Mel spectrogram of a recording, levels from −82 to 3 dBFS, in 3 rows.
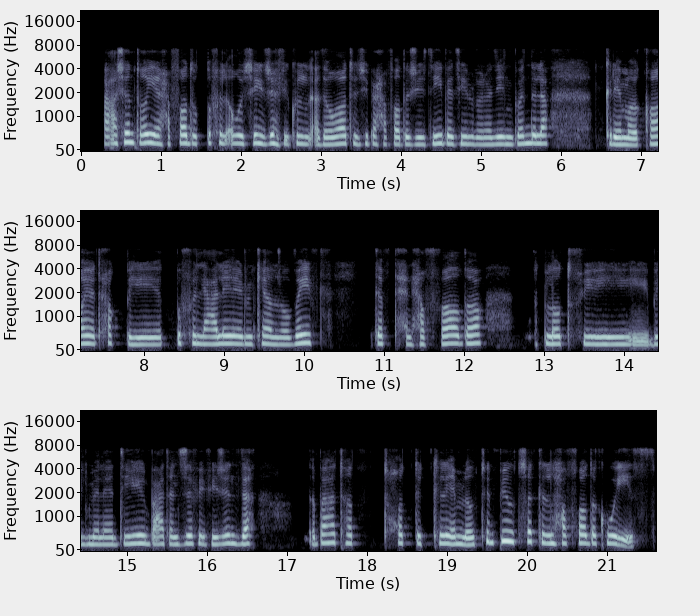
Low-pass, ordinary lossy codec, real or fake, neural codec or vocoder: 7.2 kHz; Opus, 64 kbps; fake; codec, 24 kHz, 0.9 kbps, WavTokenizer, medium speech release version 2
